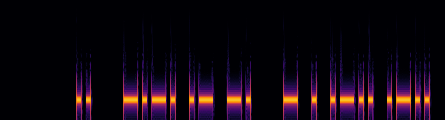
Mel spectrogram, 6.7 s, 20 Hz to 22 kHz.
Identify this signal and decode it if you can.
Morse code, heard as a keyed tone, about 17 wpm, 700 Hz. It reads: I CAN TELL
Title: Sets of 4 Words 17wpm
